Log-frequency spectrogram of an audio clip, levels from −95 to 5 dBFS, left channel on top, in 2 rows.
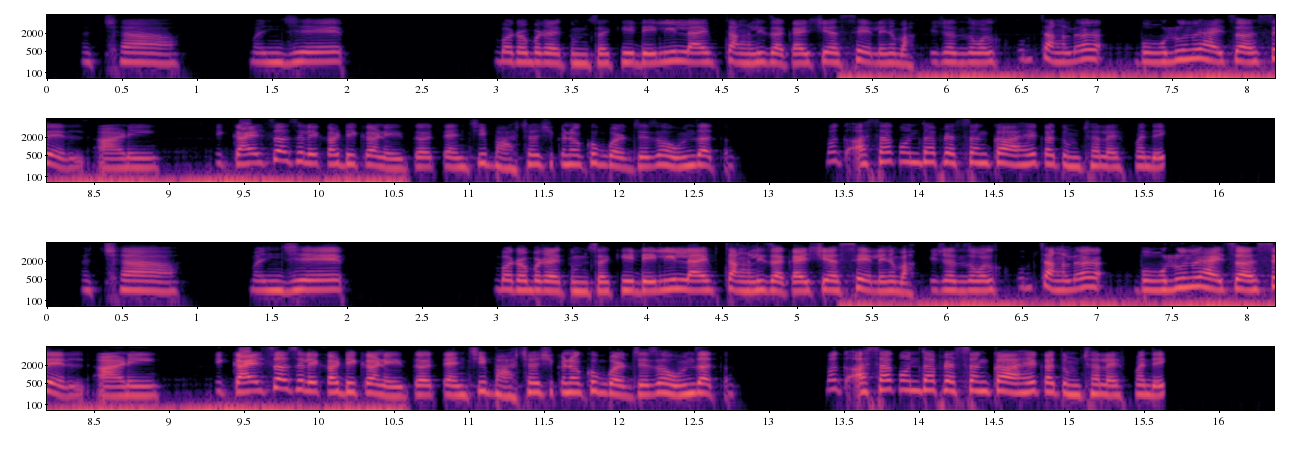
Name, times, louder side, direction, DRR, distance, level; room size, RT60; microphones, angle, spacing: voice 1, 0.2-0.9 1.4-2.0 3.0-8.9 9.3-12.6 13.4-15.6, right 4 dB, 55° right, 0.9 m, -34 dB
sound 1, 5.3-10.6, equal, 45° left, 2.6 m, -36 dB
open air
head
